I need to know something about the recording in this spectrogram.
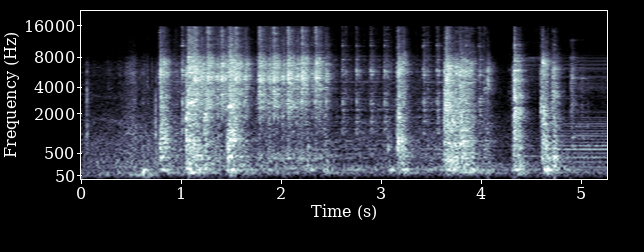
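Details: Gottlieb pinball score reels after the reset motor switch 1A, which was gapped too wide and giving erratic resets, was adjusted: quick bursts of rattling clicks as all four reels step back to zero, each burst clean and complete; reset working properly.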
